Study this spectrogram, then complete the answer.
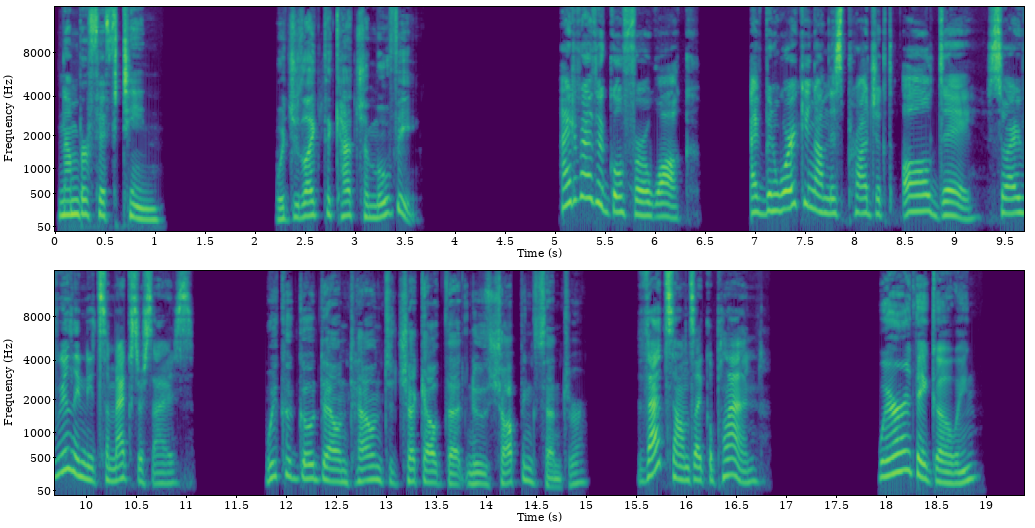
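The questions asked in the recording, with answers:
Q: Where are they going?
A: To the new shopping center downtown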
